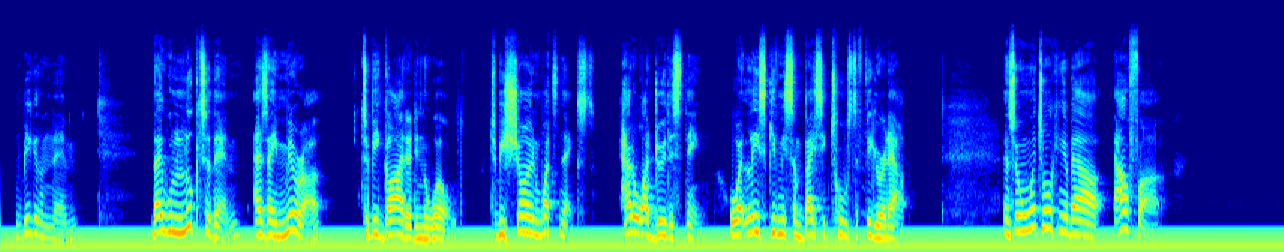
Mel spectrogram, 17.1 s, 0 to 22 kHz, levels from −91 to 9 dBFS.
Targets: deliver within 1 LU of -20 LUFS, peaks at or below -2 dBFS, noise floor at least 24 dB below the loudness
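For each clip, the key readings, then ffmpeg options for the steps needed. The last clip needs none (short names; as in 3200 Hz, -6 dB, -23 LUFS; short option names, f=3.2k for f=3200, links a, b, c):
hum 50 Hz; harmonics up to 250 Hz; hum level -35 dBFS; loudness -27.5 LUFS; peak -15.0 dBFS; loudness target -20.0 LUFS
-> -af "bandreject=f=50:t=h:w=4,bandreject=f=100:t=h:w=4,bandreject=f=150:t=h:w=4,bandreject=f=200:t=h:w=4,bandreject=f=250:t=h:w=4"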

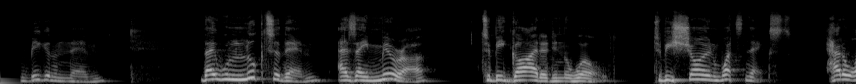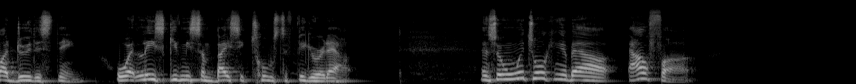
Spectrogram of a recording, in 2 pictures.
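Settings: hum none; loudness -27.5 LUFS; peak -15.0 dBFS; loudness target -20.0 LUFS
-> -af "volume=7.5dB"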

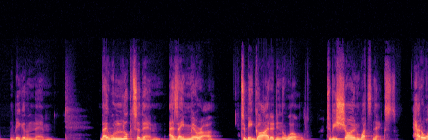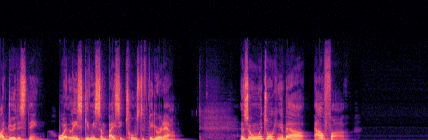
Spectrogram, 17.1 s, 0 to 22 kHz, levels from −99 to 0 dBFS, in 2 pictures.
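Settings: loudness -20.0 LUFS; peak -7.5 dBFS; noise floor -78 dBFS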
